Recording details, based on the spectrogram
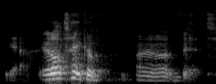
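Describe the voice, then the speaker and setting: A sleepy woman chatting on a video call, soft-spoken and laid-back. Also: mid-range voice, measured pace, rough recording. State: sleepy, not fully awake. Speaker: guest. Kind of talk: casual video call chat.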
